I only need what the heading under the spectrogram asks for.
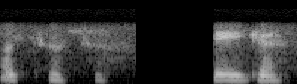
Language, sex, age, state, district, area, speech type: Punjabi, female, 30-45, Punjab, Fazilka, rural, conversation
